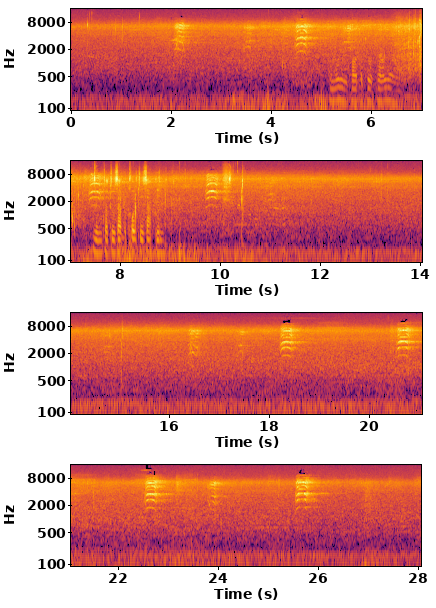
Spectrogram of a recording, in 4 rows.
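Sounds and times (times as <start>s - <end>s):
steady low rumble: 0.0s - 28.0s
bird calling: 2.0s - 2.6s, 4.4s - 8.0s, 20.5s - 21.4s, 22.5s - 24.3s, 25.4s - 26.4s.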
